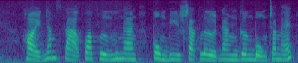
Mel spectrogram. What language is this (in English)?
Vietnamese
